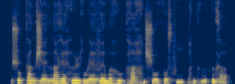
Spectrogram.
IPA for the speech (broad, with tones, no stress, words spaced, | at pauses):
ʃo˦ ka˧rʒɛː˨r a˧ɣɛ˧hɯ˦ ɭi̤˨wɭɛː˧ vɛː˧wʌ˧ɦu˦˨ ɡʱa˦ ɦa̤˦ɳ ʃoː˦θo˦sfiː˨ ɓa̤˨ɳɡʱɯː˨ θɯ˦ɣa˨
